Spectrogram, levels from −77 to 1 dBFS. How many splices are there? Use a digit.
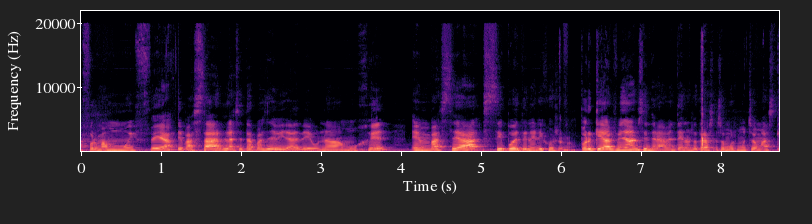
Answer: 0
